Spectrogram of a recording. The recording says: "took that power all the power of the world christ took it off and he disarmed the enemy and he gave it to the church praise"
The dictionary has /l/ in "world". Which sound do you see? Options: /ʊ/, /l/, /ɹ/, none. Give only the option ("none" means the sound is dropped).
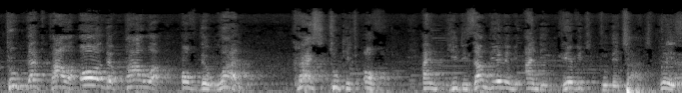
/l/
